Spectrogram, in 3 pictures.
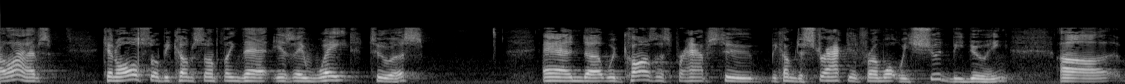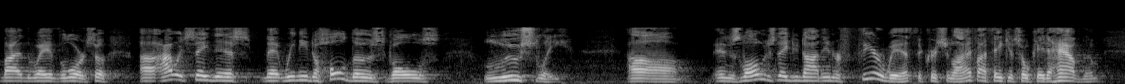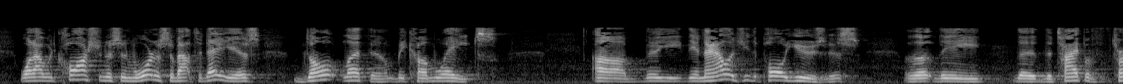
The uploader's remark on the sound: Ketha Heights Baptist Church ~ Live Broadcast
